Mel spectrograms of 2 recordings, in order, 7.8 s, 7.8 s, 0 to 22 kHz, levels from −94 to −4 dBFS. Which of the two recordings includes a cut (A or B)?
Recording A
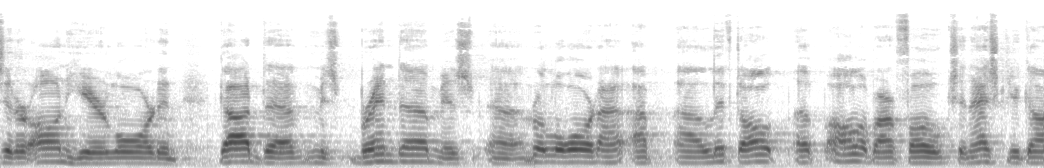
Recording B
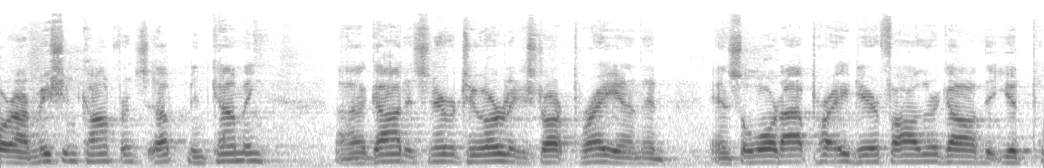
A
